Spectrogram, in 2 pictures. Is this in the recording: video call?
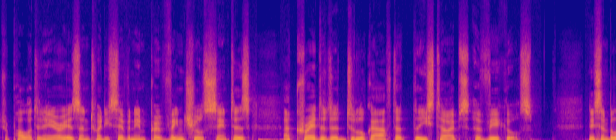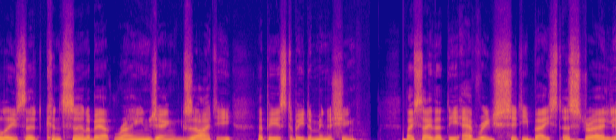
no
